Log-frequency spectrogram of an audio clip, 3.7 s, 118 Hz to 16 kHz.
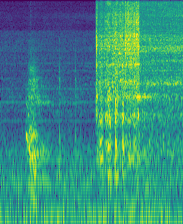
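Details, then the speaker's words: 2002 Toyota Echo with a bad ignition coil fitted: short crank catches into about a second of rough running, then dies; starts then stalls, and a short inside the misfiring coil is suspected, not confirmed. "so with that the coil that was causing a misfire onto the vehicle the vehicle actually stalls out so that means that there's probably a short inside of the coil and it's causing everything to go Haywire"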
